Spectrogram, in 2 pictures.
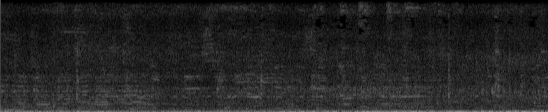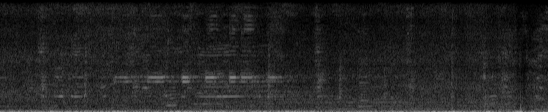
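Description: A car driving through town, heard from inside the cabin: a loud, steady low rumble of road and engine noise. Music and voices are faint underneath.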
